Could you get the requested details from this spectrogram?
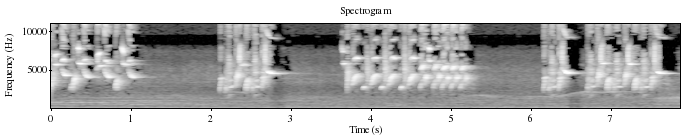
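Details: Goldfinch song: four bright, tinkling phrases of fast chattering notes, each lasting about a second, with clear ringing whistles mixed in and brief quiet gaps between, a faint hum underneath.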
